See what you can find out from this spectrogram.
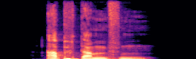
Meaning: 1. to evaporate off 2. to depart, steam off (of steam-powered vehicles)
- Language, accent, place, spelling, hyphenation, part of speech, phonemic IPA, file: German, Germany, Berlin, abdampfen, ab‧damp‧fen, verb, /ˈapˌdamp͡fn̩/, De-abdampfen.ogg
